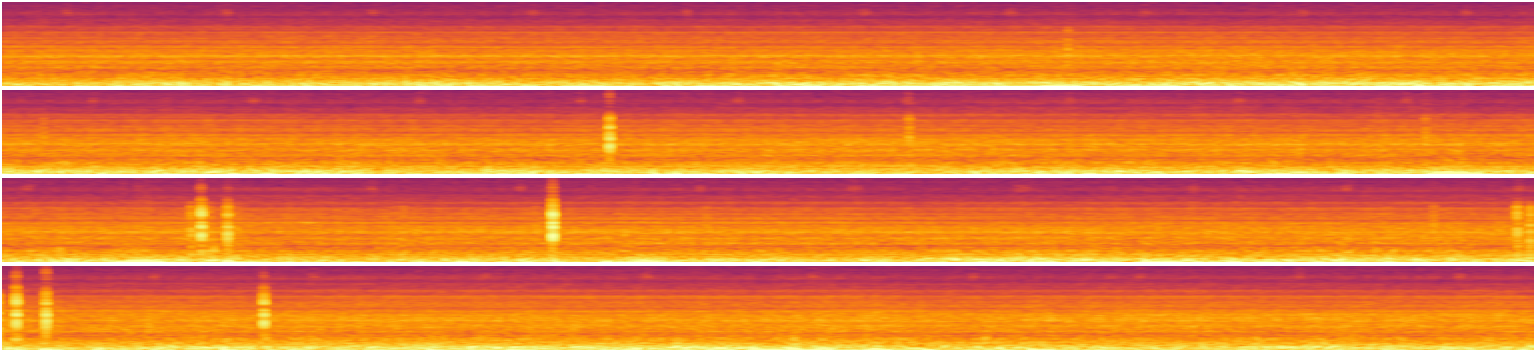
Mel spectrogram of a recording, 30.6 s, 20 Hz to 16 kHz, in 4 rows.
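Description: AJS Tempest Scrambler 125's single-cylinder four-stroke engine running at a steady road speed, heard from on the bike with wind rushing past. A few sharp clicks and a couple of low thumps come through midway.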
